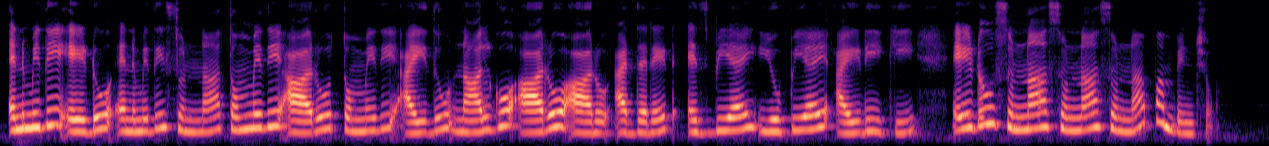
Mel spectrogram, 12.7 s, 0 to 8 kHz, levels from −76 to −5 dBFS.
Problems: none marked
